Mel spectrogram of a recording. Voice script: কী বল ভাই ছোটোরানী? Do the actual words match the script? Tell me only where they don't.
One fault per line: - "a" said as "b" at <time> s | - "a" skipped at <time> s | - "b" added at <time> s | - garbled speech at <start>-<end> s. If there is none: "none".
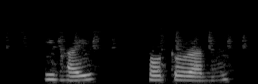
- "বল" skipped at 0.5 s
